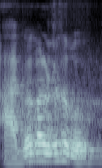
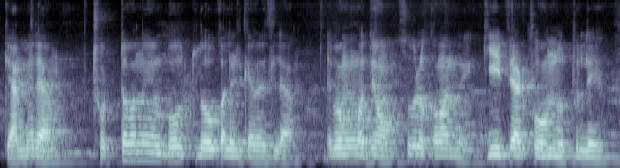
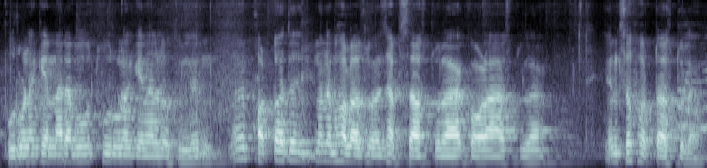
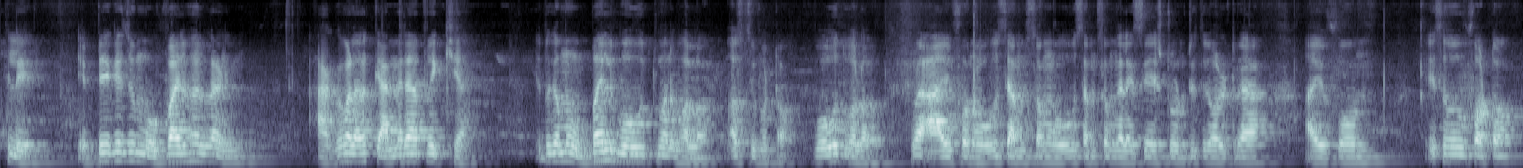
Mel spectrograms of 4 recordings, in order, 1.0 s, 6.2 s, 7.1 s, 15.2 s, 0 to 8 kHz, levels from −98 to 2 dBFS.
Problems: background sounds at intervals, background conversations at intervals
